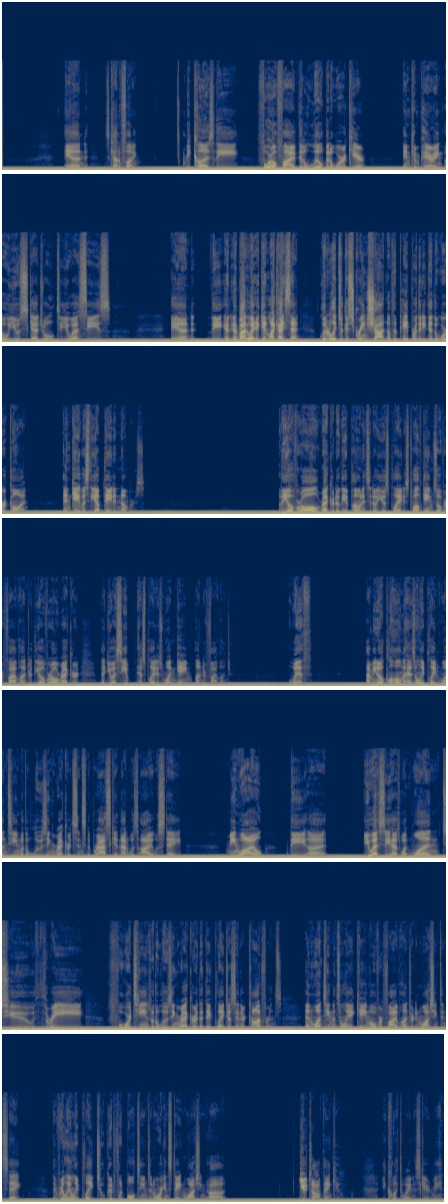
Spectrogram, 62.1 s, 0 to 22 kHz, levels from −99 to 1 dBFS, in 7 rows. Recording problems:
electrical hum; loud; throughout; 50 Hz, 6 dB below the speech

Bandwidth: 14.5 kHz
